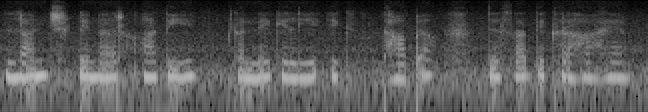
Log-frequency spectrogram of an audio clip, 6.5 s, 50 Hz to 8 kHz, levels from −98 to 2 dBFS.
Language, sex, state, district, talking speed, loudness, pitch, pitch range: Hindi, female, Uttar Pradesh, Muzaffarnagar, 110 wpm, -36 LUFS, 235 Hz, 230-245 Hz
